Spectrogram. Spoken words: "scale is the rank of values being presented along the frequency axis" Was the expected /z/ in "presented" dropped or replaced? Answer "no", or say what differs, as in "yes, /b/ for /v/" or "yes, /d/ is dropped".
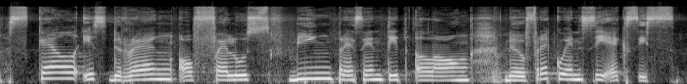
yes, /s/ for /z/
